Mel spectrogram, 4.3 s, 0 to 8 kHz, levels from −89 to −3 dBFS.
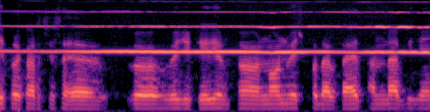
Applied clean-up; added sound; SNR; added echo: none; Wind instrument, woodwind instrument; -5 dB; none.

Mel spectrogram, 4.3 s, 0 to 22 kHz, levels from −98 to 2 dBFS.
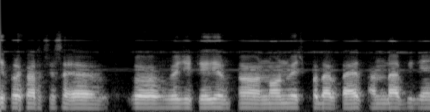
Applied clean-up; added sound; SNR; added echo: neural mask model DeepFilterNet 3.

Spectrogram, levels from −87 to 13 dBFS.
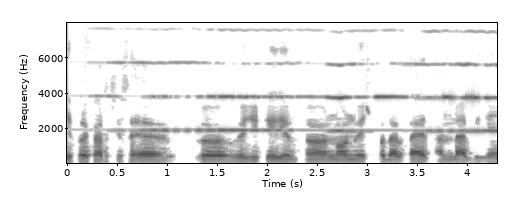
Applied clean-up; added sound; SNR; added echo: classical method spectral subtraction.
